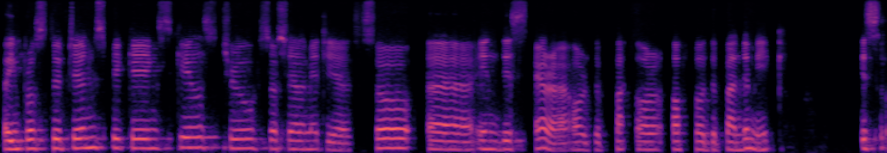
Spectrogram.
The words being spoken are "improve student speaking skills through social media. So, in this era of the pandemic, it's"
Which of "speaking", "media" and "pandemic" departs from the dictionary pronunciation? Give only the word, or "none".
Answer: none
